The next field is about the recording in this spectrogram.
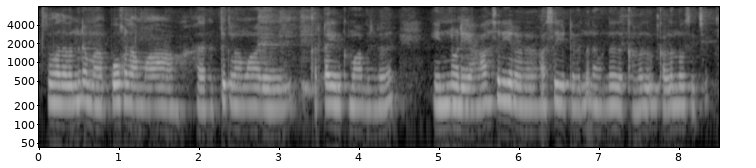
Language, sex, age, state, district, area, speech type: Tamil, female, 18-30, Tamil Nadu, Sivaganga, rural, spontaneous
